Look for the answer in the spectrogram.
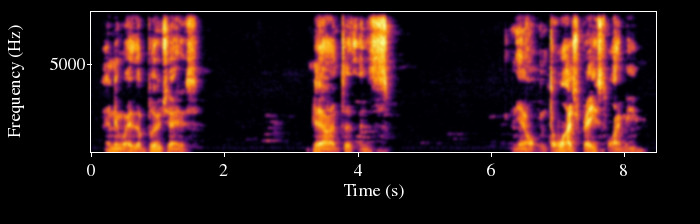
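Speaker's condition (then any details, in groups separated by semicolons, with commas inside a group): Multiple sclerosis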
